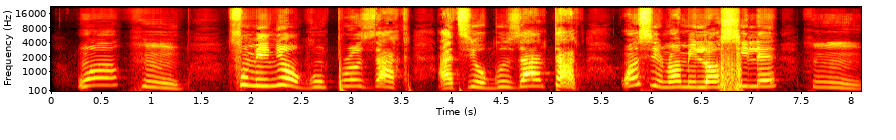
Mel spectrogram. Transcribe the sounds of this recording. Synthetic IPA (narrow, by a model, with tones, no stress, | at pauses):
w̃ɔ̃˦hũ˨ | fũ˦mĩ˧nĩ˦o˦˨ɡũ˧pɾo˦za˦˨k | a˨ti˧o˨ɡũ˨˧za˦n̩˦ta˦˨k | w̃ʔɔ̃˦si˦˨ɾ̃ɔ̃˨˦mĩ˧lɔ˧si˦le˦ | hũ˨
